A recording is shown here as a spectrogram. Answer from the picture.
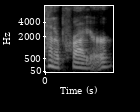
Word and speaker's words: Henna Pryor: My name is Henna Pryor.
